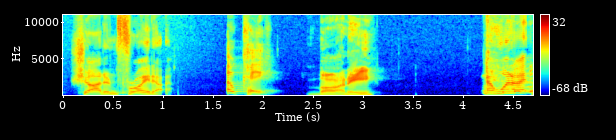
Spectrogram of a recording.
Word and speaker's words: Schadenfreude: ends in h and it doesn't end in h it ends in the letter e it's pronounced shot in freuda okay bonnie and when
